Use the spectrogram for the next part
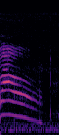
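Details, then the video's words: A talkative black and white house cat gives a single clear meow indoors, rich in harmonics, beginning bright and gliding lower for nearly a second before fading into room quiet. "TALKING CUTE KITTY"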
